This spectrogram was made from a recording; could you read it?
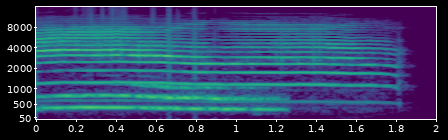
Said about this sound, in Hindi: ये तो बिल्ली की आवाज है।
